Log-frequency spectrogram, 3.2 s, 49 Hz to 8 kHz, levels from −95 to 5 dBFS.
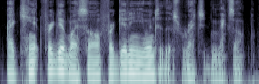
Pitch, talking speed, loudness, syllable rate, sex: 85 Hz, 220 wpm, -21 LUFS, 6.1 syllables/s, male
